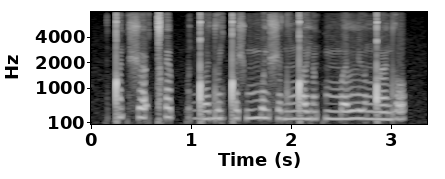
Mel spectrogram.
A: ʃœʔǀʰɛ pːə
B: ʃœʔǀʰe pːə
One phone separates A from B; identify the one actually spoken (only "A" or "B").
A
